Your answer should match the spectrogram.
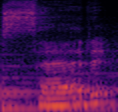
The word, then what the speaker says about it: said: language it's crazy that a and i make the e sound so this is just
